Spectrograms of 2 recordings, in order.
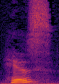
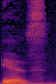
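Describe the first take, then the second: First: The word is said in full with h. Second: The word is reduced, dropping the h. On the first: "Instead of" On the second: "the pronunciation will be"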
